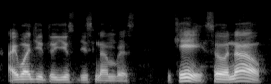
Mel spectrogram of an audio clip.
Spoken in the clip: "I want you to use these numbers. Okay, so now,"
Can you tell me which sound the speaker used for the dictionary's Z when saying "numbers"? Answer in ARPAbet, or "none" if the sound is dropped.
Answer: S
